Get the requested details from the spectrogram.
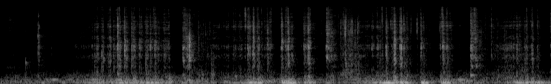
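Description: A metal knife blade shaves and cuts a rectangular, solid, dry yellow retro soap bar held in the palm, and dry flakes fall off. It makes a run of crisp, irregular scraping crackles with bright high edges over a low rumbling body, each stroke dying away quickly.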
